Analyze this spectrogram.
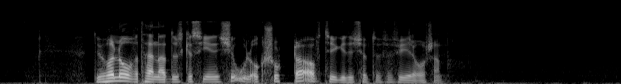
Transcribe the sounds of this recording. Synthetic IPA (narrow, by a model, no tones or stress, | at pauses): d̪̥ɵɦaɭoːvat̪hɛnːəat̪̚d̪ɵskasyːɛnɕṵːlʔɔ̰kʂʊʈːaʔɑ̰ːvt̪ʰyːɡət̪̚d̪ɵɕøːp̚t̪ʰəfœɾfyːɾaoːʂɛ̰n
